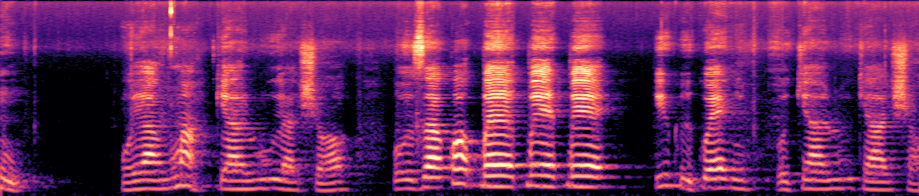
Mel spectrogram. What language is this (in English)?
Alago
